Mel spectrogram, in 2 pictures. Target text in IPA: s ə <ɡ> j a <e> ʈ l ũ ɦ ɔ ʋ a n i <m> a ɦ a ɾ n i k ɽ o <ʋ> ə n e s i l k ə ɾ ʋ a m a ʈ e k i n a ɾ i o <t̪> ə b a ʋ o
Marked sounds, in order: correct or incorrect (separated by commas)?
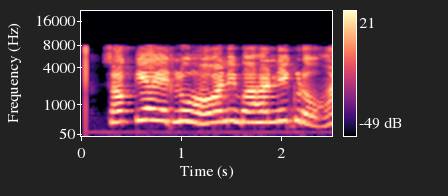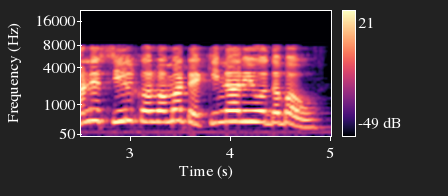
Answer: incorrect, correct, incorrect, incorrect, incorrect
